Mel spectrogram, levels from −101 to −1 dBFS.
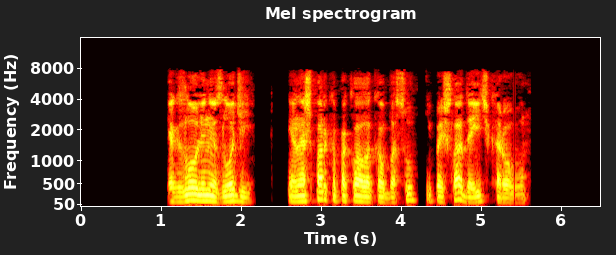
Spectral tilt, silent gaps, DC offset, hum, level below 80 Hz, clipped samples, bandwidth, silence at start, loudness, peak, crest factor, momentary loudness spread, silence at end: -4.5 dB/octave; 2.17-2.57 s, 4.21-4.30 s; under 0.1%; none; -58 dBFS; under 0.1%; 8 kHz; 1.1 s; -18 LUFS; -2 dBFS; 18 dB; 11 LU; 0.95 s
